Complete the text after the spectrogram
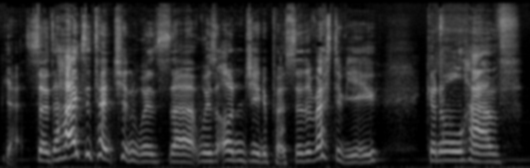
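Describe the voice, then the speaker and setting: A woman's voice: mid-range voice, moderate pace. A woman game master casually narrating a tabletop game, thinking aloud in a hesitant manner.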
